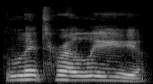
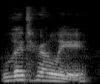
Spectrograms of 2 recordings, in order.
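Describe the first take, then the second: First: Slow drawn-out Literally. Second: Said in the usual way. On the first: Shown as a demonstration. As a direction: stretch out Literally. slowly and deliberately.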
